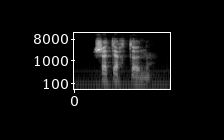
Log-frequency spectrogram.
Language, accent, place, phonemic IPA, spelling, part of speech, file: French, France, Lyon, /ʃa.tɛʁ.tɔn/, chatterton, noun, LL-Q150 (fra)-chatterton.wav
- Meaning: insulating tape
